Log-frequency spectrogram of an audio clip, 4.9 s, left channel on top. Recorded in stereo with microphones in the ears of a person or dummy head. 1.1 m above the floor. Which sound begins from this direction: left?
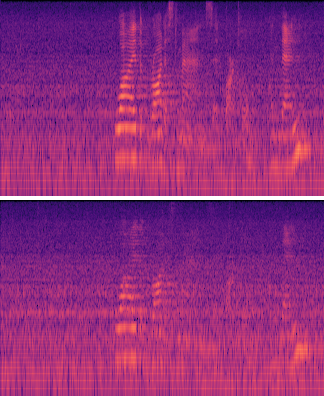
A woman speaking, at 1.7 s.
